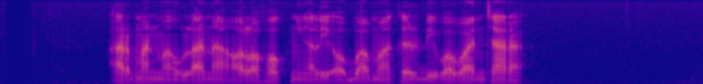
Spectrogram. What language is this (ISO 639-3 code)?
sun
